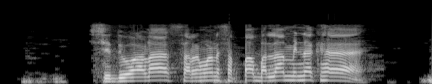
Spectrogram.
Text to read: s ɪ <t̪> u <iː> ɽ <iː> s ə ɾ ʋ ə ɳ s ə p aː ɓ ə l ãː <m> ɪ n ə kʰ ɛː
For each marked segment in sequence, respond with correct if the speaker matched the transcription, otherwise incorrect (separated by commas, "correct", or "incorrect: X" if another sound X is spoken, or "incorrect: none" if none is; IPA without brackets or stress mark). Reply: incorrect: d̪, incorrect: aː, incorrect: aː, correct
